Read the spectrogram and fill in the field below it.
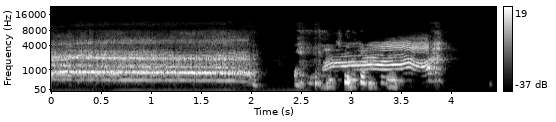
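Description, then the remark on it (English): A voice imitates a kobold's shrill scream as it comes running out: one long, steady, strained shriek for about two seconds, then after a short gap a wavering, warbling second screech, loud. “So this kobold comes running out screaming.”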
